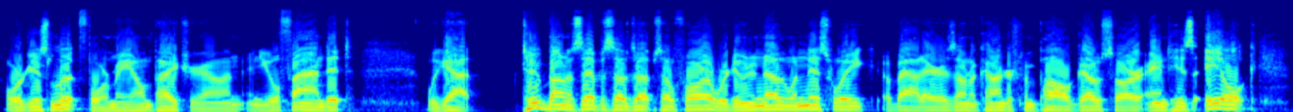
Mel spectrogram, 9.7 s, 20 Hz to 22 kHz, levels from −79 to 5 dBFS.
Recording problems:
distortion; slight; 5% of the sound clipped

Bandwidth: 15 kHz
